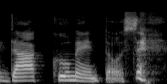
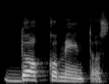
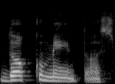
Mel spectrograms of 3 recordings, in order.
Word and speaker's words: documentos: that word documentos, because one of the cardinal sins that we English speakers do is we really, really want to say documentos. And we do have to pronounce this as documentos, documentos, with that nice o, right?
